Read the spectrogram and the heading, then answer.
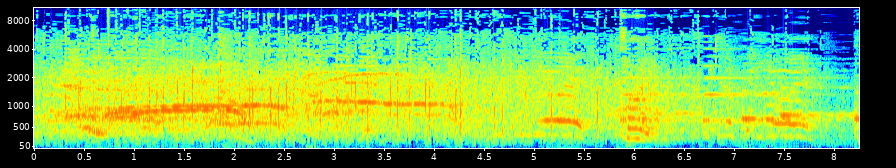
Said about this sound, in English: So let's have a great round of applause on piano,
